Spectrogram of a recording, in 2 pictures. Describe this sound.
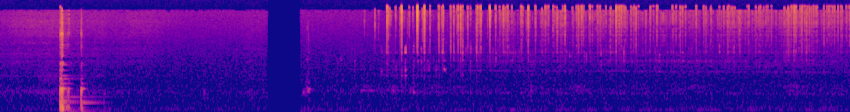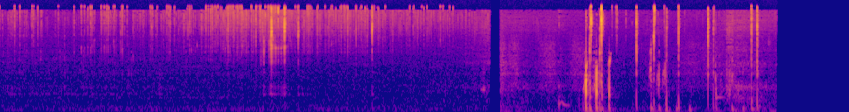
intento de aceite
close-up, oil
